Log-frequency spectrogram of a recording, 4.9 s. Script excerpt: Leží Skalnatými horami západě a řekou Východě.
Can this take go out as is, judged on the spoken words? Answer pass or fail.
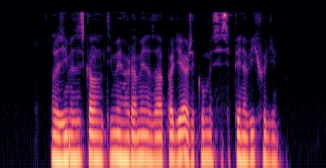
fail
